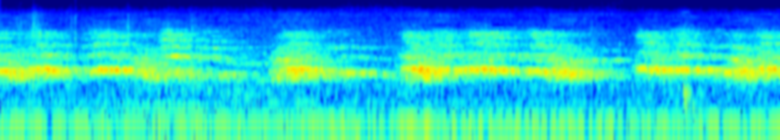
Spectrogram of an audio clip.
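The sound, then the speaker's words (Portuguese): Dogs bark in a repeated, excited series of yelps as someone arrives, one burst after another with barely a pause, over a low steady background hum. “que chegou alguém aqui. E aí os meus cachorros ficam loucos aqui.”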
